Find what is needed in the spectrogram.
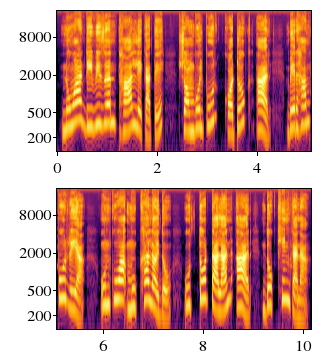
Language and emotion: Santali, neutral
